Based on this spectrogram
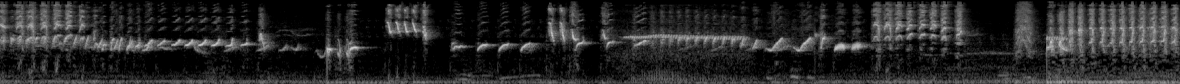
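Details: Green leafbird masteran song: varied bursts of very high, fast trills alternating with sharp chirps and short whistled slurs, in a busy and constantly changing sequence.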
